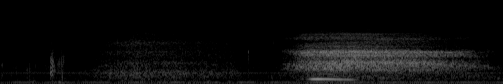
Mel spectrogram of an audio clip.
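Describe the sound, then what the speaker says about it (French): Slow, deep breathing during a guided meditation, a soft drawn-in breath followed by a longer, louder exhale, close and quiet with no talking. "Tu continues à respirer profondément"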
